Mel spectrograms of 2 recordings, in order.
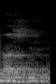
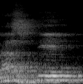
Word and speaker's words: tasydid: Ngomong ini kan ditasydid, ya, bukan tasdid. Apalagi tasdid. Kalau udah mau tasdid makanya ya, ini ada tasdid, bukan tasdid. Tapi tasydid, tas itu double.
